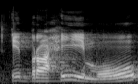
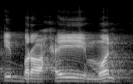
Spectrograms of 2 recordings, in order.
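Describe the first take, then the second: First: The word ends in a plain vowel. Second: The word ends with an added n sound. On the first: The speaker calls it right. "Ibrahimu itu isim mufrad" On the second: The speaker calls it wrong. "dia tidak boleh dibaca Ibrahimun"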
